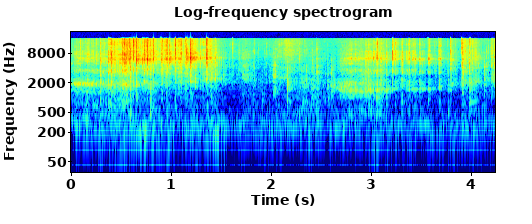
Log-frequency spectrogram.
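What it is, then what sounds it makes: Bar of soap scraped into cubes. A metal knife blade scrapes small cubes off a palm-sized yellow oval bar of soap, stamped with a logo, scored into a grid and held in one hand. The cubes crumble away with bright, crisp crackling and rattling, loud and busy for the first second and a half, then softer scraping returns toward the end.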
